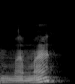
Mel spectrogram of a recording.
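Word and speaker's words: 麻: Por ejemplo, esta palabra en primer tono, ma, significa mamá. Esta palabra en segundo tono, ma, significa cáñamo.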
